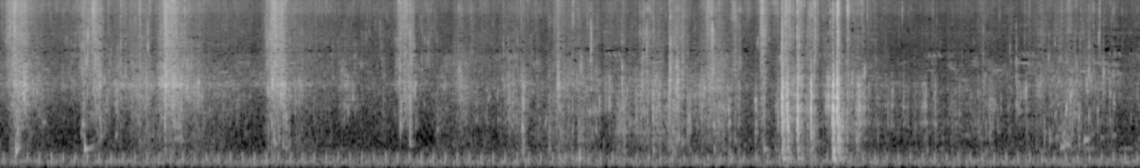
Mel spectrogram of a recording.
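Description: Water splashing and dripping as a wet net fish trap is handled and its catch shaken out into a plastic bucket, with a cluster of louder splashes about eight seconds in. A steady low rumble runs underneath.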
